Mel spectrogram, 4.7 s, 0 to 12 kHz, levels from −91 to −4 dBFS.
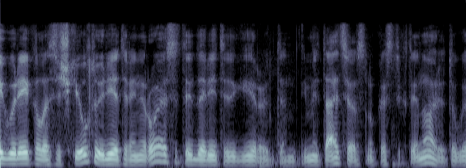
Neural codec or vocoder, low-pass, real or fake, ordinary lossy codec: none; 7.2 kHz; real; MP3, 64 kbps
